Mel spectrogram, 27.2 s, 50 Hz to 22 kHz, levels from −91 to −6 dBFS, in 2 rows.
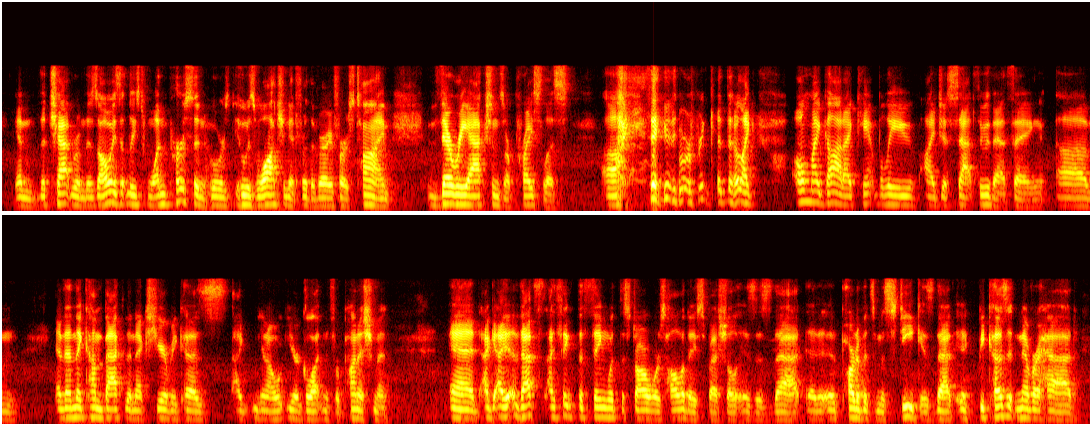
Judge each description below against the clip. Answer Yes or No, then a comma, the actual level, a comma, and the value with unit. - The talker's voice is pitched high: No, medium, 140 Hz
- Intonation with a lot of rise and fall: Yes, wide, 5.8 semitones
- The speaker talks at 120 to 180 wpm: No, average, 195 wpm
